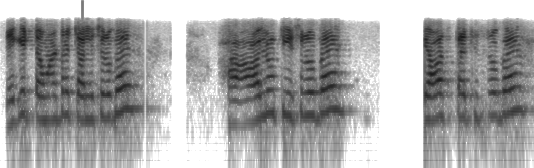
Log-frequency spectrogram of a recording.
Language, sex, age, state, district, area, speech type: Urdu, male, 45-60, Uttar Pradesh, Gautam Buddha Nagar, urban, conversation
